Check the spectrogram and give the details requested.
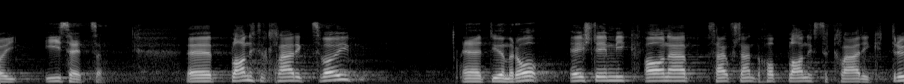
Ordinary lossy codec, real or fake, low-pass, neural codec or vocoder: none; real; 7.2 kHz; none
